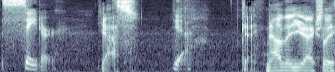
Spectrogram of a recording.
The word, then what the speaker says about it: satyr: It's pronounced satyr.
